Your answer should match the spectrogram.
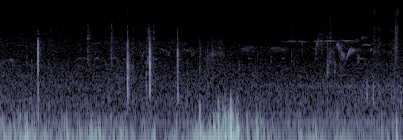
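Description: Person moving about a soil garden bed: low rumble and light scuffing of footsteps and handling, with a few short sharp clicks and a heavier scuff about three seconds in.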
